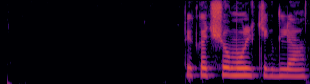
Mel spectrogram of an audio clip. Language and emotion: Russian, neutral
